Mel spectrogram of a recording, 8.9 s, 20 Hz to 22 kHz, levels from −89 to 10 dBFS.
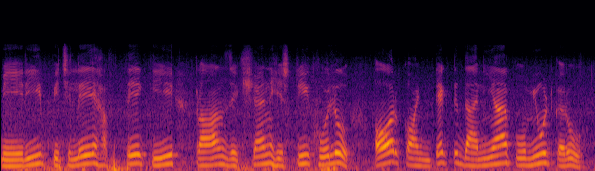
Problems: none marked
